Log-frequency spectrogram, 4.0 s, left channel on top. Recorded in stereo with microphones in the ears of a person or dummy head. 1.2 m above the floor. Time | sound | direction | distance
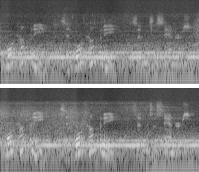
0.1 | a man speaking | 65° right (ahead or behind) | 5 m
1.5 | a man speaking | 45° right (ahead or behind) | 2.5 m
